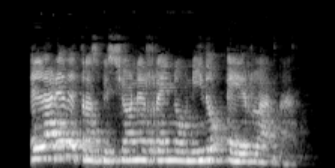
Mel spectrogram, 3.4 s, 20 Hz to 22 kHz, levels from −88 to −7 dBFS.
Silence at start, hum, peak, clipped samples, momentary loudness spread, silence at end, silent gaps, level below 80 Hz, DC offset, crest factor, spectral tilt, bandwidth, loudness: 0.3 s; none; -4 dBFS; under 0.1%; 9 LU; 0.45 s; none; -66 dBFS; under 0.1%; 14 dB; -5.5 dB/octave; 7.8 kHz; -17 LUFS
